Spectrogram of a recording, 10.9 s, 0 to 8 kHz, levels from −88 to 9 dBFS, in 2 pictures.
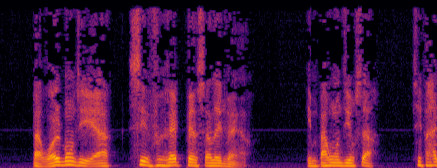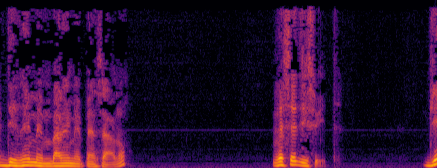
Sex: male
